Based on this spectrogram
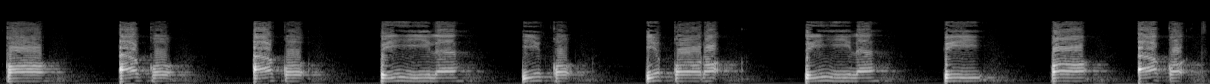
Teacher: Yang benar adalah makhrajnya huruf qaf dia di pangkal lidah, bukan di akar lidah. Bahkan pangkal lidah bertemu dengan langit-langit lunak.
